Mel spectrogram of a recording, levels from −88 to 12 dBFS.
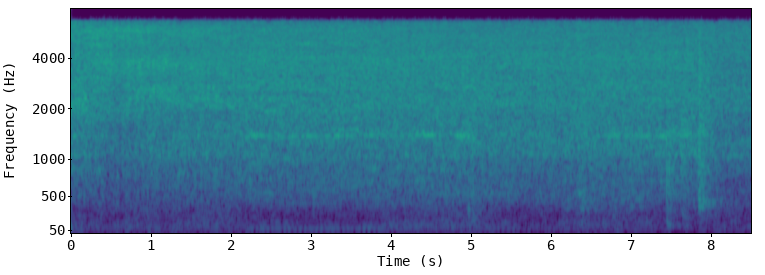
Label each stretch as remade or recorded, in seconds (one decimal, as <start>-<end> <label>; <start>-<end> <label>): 0.0-0.4 recorded; 0.4-2.2 remade; 2.2-3.9 recorded; 3.9-5.3 remade; 5.3-6.2 recorded; 6.2-6.8 remade; 6.8-8.5 recorded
